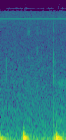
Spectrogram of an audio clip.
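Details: Adult's own heartbeat recorded from the left side of the chest during an ASMR book reading: two low, soft thumps half a second apart at a regular pace; normal heart sounds.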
